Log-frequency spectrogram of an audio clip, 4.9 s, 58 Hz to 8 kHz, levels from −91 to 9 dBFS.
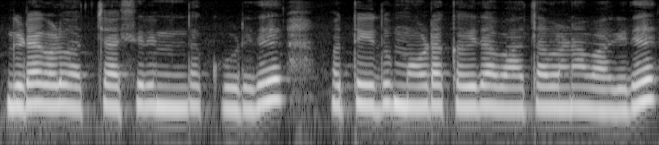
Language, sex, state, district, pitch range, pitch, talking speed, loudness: Kannada, female, Karnataka, Koppal, 210-225 Hz, 220 Hz, 95 wpm, -15 LUFS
